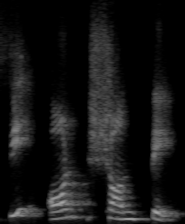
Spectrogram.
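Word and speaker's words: enchanté: shantae okay on shanti pronunciation is pretty easy why because en we have already learned we pronounce it as on see h we've learned we pronounce it as shi on shantae and e we know how to pronounce it at the end on sean thing okay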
